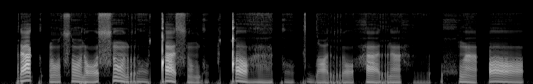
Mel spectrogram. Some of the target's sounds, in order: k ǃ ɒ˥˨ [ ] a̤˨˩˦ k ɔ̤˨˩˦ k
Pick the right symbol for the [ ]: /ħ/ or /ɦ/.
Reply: ɦ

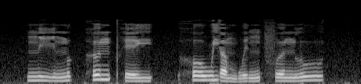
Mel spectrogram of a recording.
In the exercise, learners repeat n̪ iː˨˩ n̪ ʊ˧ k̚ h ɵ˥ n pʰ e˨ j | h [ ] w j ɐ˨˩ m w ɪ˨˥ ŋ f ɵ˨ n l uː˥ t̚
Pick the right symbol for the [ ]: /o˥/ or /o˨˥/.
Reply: o˥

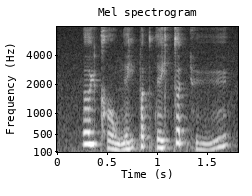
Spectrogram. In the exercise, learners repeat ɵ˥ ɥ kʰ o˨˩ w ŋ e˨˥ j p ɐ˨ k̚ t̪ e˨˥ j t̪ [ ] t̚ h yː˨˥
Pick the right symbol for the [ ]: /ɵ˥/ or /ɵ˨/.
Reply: ɵ˥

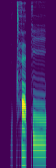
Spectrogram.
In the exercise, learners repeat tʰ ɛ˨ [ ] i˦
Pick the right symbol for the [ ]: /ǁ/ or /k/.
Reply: k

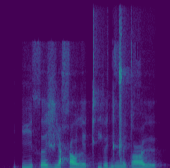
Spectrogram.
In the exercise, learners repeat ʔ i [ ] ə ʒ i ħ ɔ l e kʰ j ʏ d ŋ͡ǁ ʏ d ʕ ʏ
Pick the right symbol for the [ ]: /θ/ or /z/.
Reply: θ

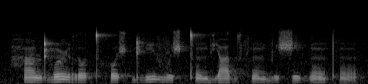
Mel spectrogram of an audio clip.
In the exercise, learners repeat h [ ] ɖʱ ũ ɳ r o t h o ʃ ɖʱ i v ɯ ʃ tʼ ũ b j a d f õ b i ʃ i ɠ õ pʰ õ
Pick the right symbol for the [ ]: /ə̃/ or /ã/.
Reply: ã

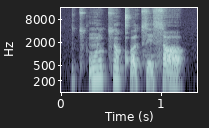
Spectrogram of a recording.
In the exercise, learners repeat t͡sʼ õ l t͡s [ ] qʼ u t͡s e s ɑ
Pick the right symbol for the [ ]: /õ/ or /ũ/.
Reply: ũ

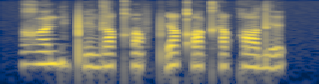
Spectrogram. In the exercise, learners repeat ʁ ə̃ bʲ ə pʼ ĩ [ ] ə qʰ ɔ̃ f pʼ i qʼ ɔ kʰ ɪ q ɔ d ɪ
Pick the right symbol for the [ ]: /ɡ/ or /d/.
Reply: d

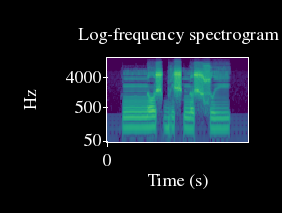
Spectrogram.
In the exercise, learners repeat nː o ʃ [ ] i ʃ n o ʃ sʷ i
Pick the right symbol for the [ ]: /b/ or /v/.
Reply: b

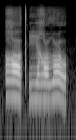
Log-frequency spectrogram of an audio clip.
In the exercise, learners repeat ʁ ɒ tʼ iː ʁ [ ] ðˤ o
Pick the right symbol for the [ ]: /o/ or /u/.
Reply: o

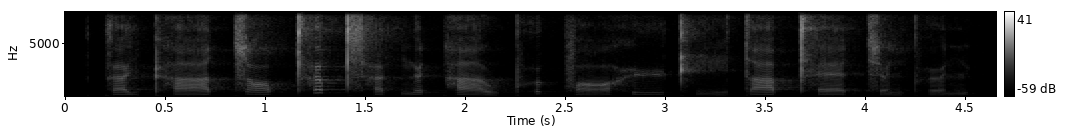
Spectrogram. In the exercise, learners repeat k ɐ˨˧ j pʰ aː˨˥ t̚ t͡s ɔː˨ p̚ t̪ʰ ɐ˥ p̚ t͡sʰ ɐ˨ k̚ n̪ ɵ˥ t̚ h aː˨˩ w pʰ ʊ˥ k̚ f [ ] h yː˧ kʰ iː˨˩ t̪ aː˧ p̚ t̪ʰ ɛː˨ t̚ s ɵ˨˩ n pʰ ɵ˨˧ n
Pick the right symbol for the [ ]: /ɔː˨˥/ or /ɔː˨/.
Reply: ɔː˨˥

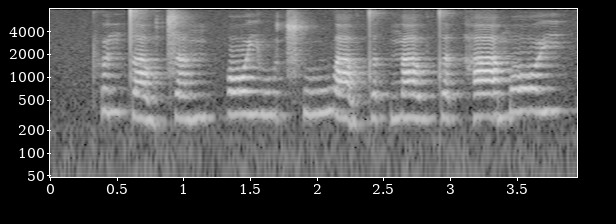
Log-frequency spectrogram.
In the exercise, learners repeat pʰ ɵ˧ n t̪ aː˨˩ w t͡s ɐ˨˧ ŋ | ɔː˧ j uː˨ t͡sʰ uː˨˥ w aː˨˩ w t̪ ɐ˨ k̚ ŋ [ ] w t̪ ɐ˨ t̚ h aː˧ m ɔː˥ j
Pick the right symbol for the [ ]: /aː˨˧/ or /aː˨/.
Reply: aː˨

